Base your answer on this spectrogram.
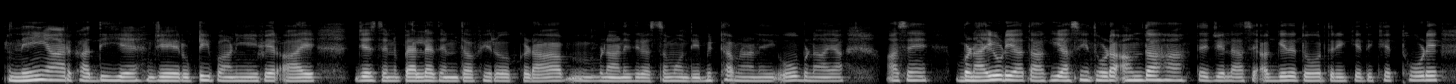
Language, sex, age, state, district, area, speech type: Dogri, female, 30-45, Jammu and Kashmir, Samba, rural, spontaneous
